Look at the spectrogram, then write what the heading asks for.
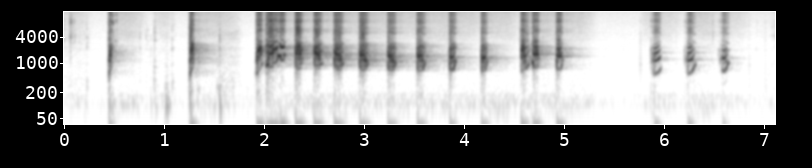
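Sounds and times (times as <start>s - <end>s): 
wild turkey hen yelping: 2.0s - 5.2s, 5.9s - 6.8s.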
